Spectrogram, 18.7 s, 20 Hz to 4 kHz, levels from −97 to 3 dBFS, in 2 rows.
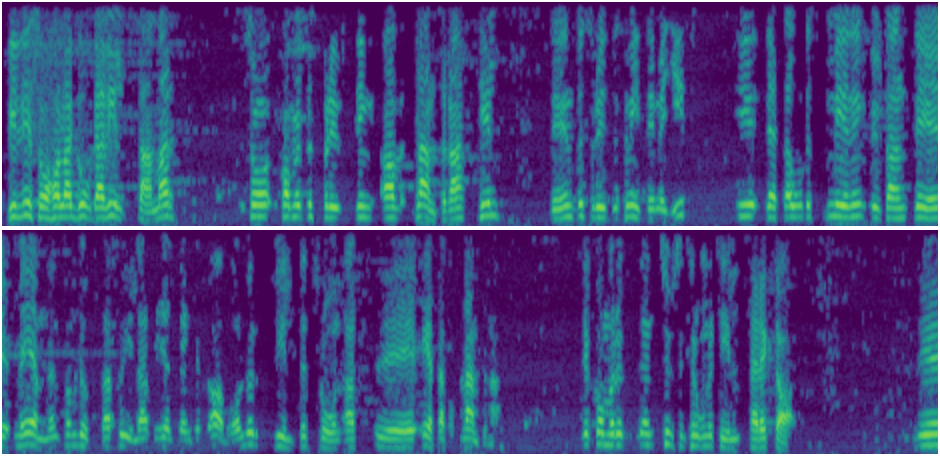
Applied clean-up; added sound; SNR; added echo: classical method spectral subtraction.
